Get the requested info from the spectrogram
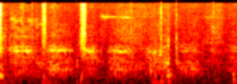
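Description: A few soft clicks and taps, about a second apart, over a quiet background.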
